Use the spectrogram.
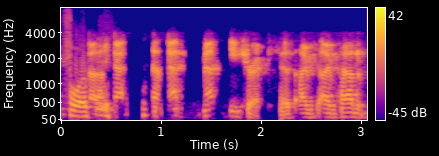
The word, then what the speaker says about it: Pietrek: Matt Pietrek. I've had it butchered all over the place, so Matt Pietrek.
